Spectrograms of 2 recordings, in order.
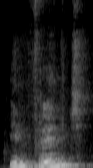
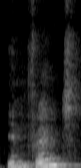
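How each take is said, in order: Both takes have the same delivery.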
